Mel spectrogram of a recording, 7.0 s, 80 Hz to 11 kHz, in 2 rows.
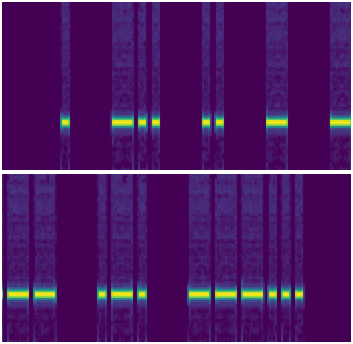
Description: Morse code, heard as a keyed tone, about 18 wpm, spaced as for 12 wpm, 1000 Hz. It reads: EDITOR:
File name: qotdfiles / 12wpm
